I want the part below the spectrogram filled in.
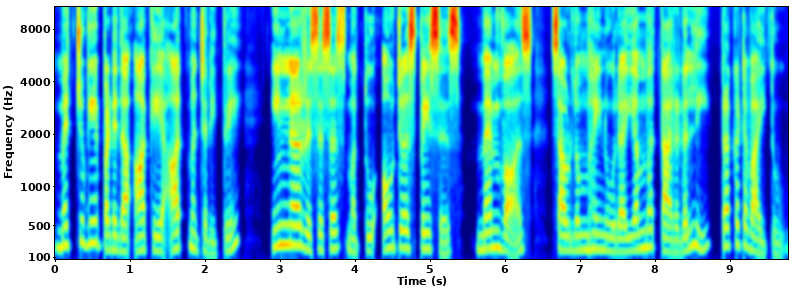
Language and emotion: Kannada, neutral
